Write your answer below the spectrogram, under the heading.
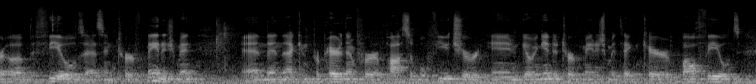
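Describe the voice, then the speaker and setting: A man with an American accent speaks at a fairly quick pace and a medium pitch, his intonation monotone and flat, with noticeable background noise and audible room echo. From US Midwest (northeast Ohio). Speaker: school board candidate. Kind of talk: candidate forum answers. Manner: fast.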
